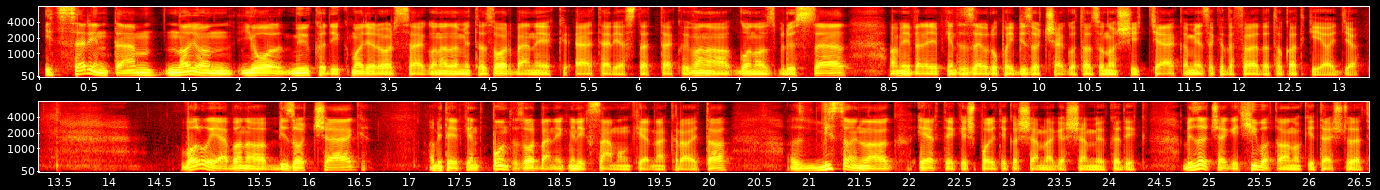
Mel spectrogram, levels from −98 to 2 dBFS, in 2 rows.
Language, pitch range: Hungarian, 70-95 Hz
